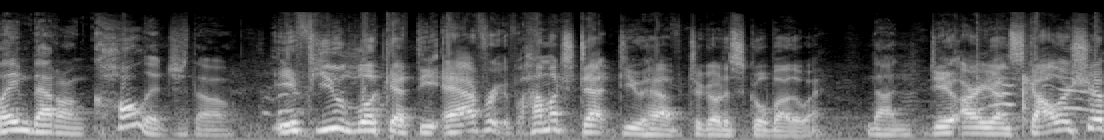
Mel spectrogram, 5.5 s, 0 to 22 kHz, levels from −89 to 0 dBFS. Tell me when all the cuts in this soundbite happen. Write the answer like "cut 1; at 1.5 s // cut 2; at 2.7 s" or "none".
cut 1; at 1.1 s // cut 2; at 4.5 s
